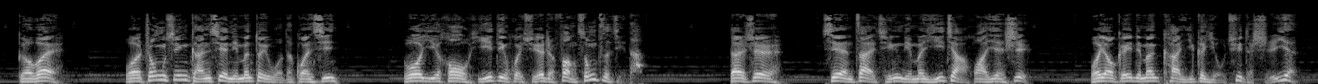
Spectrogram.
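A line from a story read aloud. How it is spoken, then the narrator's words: Loud announcement. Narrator (Chinese): Michael 放下手机，大声向众人宣布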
